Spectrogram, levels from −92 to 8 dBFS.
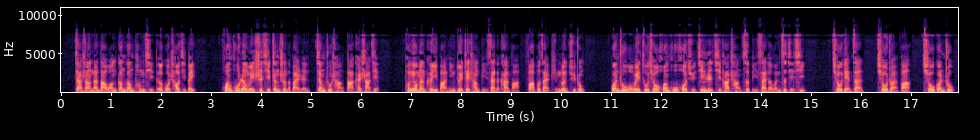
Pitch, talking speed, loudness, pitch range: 135 Hz, 290 characters per minute, -16 LUFS, 115-185 Hz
